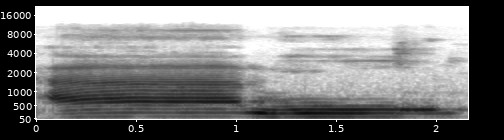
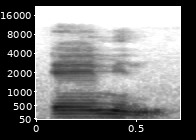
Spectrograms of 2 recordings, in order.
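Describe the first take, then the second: First: The first vowel is an open 'a' sound. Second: The first vowel is fronted toward 'e'.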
